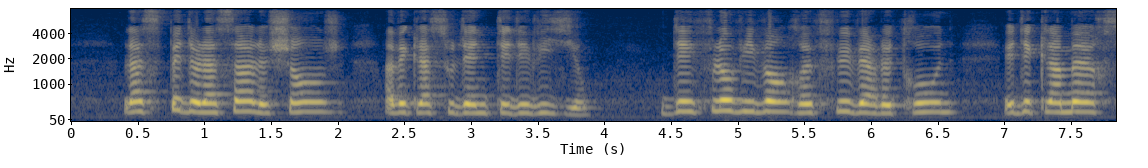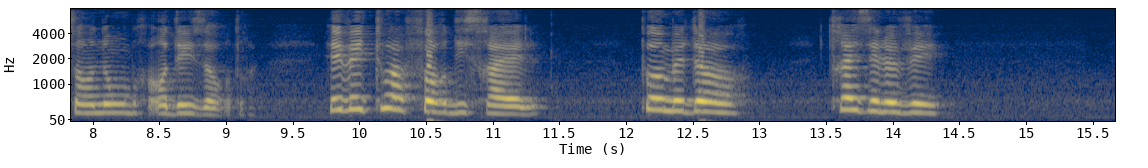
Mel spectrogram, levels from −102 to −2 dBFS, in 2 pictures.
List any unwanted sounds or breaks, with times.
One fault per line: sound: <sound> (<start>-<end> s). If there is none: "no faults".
no faults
